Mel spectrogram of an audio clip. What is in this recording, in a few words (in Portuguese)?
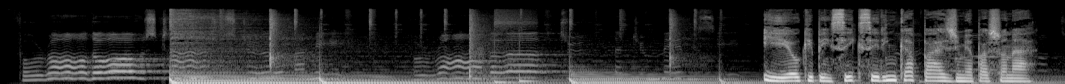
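Namorados Voce E Meu Amor, female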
